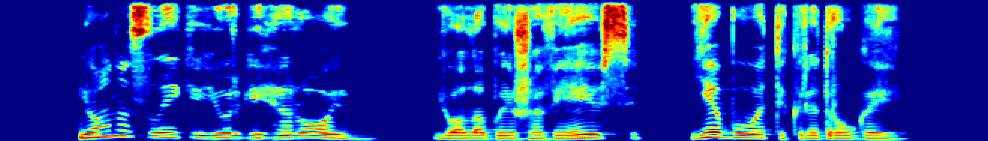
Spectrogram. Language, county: Lithuanian, Klaipėda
